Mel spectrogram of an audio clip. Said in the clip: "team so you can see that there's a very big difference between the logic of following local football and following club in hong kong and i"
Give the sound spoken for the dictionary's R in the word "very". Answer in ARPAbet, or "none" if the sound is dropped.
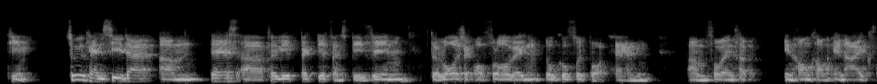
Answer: none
